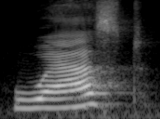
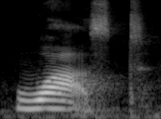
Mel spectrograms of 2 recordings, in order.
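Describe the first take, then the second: First: वास्ट with front "ae", as "vaest"; American pronunciation. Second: वास्ट with long "aa", as "vaast"; British pronunciation. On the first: Teacher contrasts American with British, वास्ट as American "vaest". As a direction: say वास्ट with the vowel of cat. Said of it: "American English में ए का sound". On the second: Teacher contrasts British with American, वास्ट as British "vaast". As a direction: say वास्ट with the vowel of father. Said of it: "British English में आ का sound". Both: Shown as a demonstration.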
